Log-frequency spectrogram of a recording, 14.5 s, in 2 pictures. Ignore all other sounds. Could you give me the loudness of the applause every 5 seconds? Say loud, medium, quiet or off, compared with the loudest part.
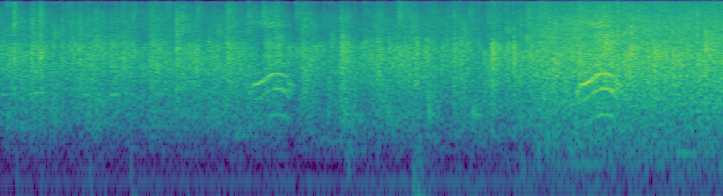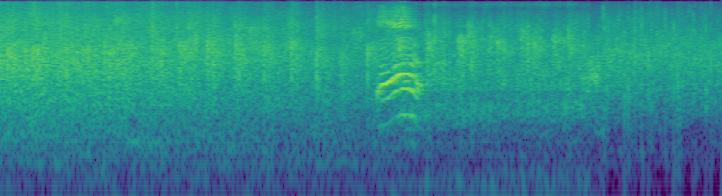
medium, loud, medium.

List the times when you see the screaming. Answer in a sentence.
You can hear the screaming from 2.5 to 3.0 s, from 5.8 to 6.2 s and from 10.9 to 11.5 s.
